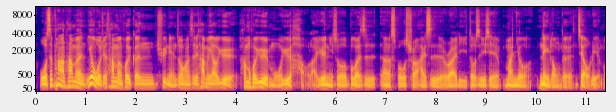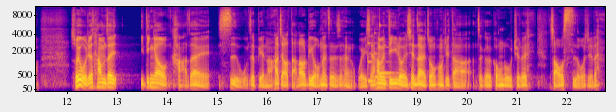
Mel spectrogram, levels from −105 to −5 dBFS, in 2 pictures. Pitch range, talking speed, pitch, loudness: 80-105 Hz, 320 characters per minute, 90 Hz, -21 LUFS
